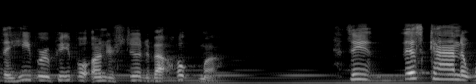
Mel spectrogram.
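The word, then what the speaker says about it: chokmah (חָכְמָה): In the Hebrew language, it is roughly pronounced chokmah. Chokmah. So say that with me.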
